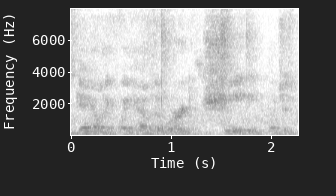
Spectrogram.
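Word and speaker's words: sidhe: In Irish and in Scots Gaelic, we have the word she, which is pronounced as spelled s i d h e,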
